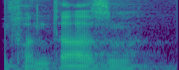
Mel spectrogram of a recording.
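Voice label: "Fantasma", Italian, male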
